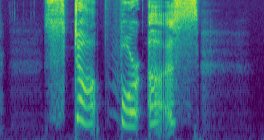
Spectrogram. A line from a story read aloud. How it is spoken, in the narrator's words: They all scream with her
